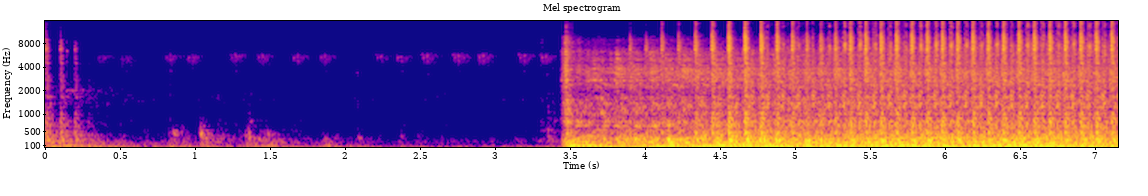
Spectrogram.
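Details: Old Chevrolet Chevette on a cold start: the starter spins the engine with a steady, even chug about three beats a second, but it never fires. Cranks without starting; cranking is stopped to protect the starter motor.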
